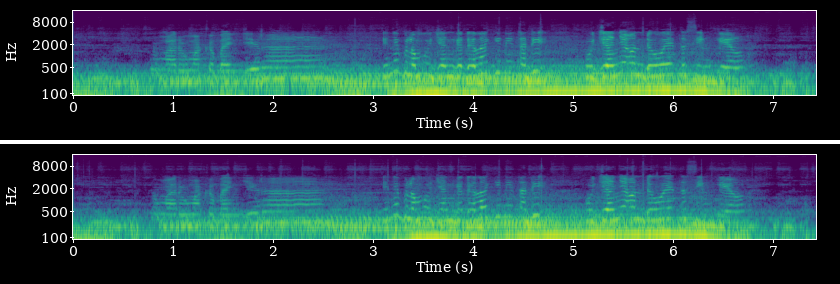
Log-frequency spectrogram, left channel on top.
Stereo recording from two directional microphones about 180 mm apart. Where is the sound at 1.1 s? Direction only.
25° left (ahead or behind).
